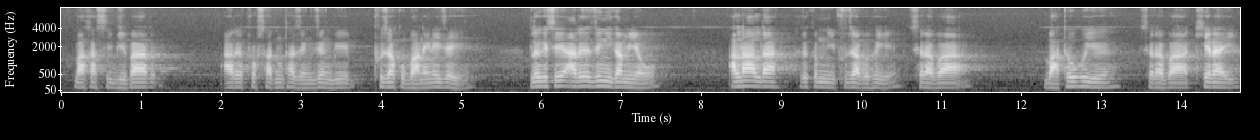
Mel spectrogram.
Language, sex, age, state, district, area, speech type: Bodo, male, 30-45, Assam, Kokrajhar, rural, spontaneous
